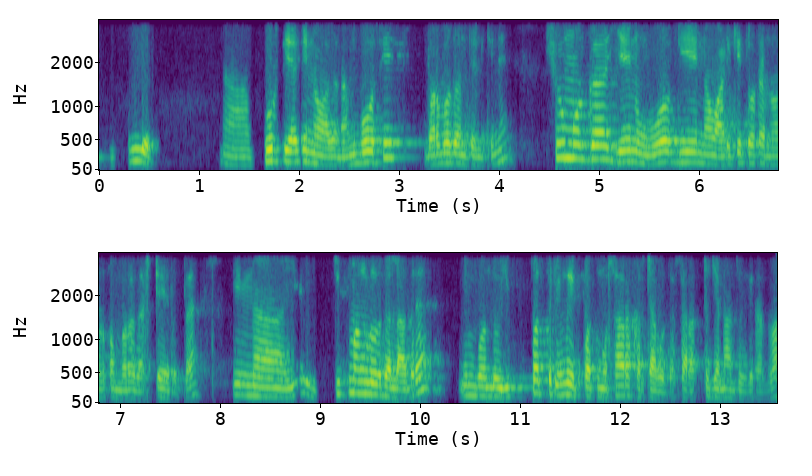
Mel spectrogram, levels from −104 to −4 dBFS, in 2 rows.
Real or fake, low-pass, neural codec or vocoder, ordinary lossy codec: real; 3.6 kHz; none; none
